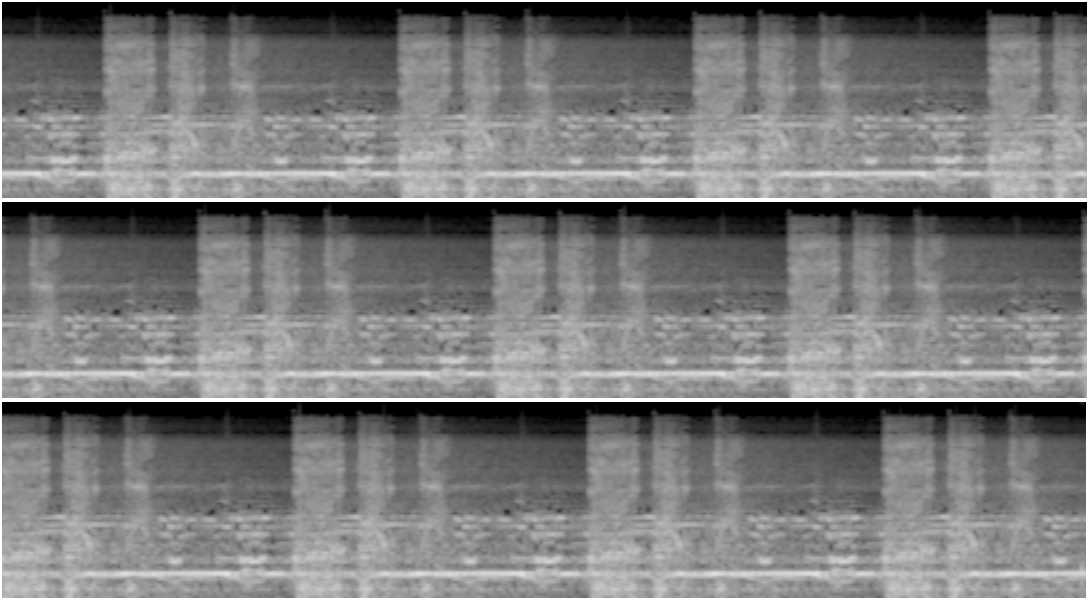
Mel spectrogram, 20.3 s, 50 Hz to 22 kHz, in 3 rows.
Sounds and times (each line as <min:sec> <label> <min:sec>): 0:00.0 my voice being effected/looped by the pedals 0:20.3
0:06.2 cough 0:07.4
0:08.0 cough 0:09.2
0:09.9 cough 0:11.0
0:11.8 cough 0:12.9
0:13.6 cough 0:14.7
0:19.1 cough 0:20.2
